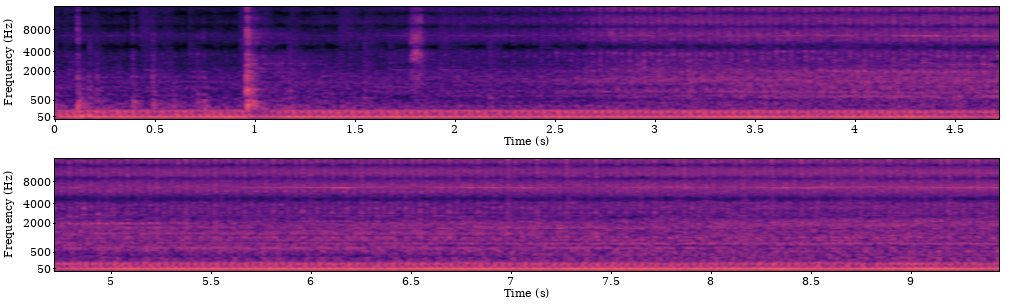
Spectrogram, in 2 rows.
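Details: Alfa Romeo 159 after replacing the A/C compressor that rattled from the engine room after a long drive: smooth, steady idle with no rattle or grinding, though the owner still hears some faint metallic sounds.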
